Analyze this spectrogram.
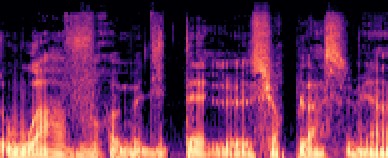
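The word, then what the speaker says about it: Woëvre: Laurence me fait amicalement observer que dans la Meuse, la Veuvre, ça se prononce Wavre, me dit-elle sur place.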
